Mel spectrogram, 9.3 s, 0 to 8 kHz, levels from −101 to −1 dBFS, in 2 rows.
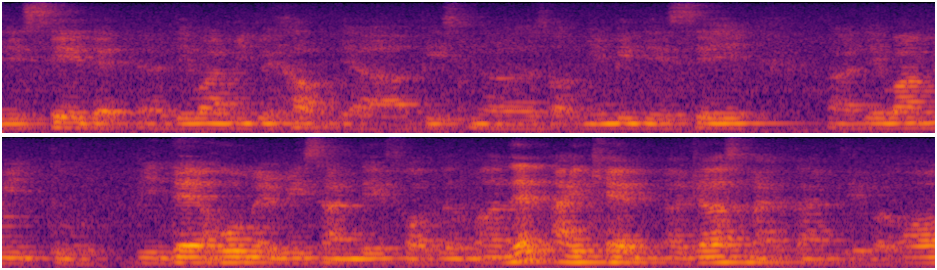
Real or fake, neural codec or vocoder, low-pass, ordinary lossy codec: real; none; none; none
